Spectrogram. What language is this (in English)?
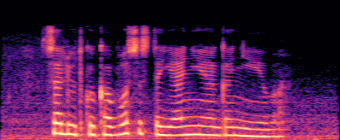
Russian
